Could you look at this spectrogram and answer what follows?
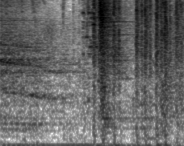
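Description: Gunfire in the tactical shooter Valorant, a quick burst of several rapid shots against the wall amid steady game noise, moderately close and without speech.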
